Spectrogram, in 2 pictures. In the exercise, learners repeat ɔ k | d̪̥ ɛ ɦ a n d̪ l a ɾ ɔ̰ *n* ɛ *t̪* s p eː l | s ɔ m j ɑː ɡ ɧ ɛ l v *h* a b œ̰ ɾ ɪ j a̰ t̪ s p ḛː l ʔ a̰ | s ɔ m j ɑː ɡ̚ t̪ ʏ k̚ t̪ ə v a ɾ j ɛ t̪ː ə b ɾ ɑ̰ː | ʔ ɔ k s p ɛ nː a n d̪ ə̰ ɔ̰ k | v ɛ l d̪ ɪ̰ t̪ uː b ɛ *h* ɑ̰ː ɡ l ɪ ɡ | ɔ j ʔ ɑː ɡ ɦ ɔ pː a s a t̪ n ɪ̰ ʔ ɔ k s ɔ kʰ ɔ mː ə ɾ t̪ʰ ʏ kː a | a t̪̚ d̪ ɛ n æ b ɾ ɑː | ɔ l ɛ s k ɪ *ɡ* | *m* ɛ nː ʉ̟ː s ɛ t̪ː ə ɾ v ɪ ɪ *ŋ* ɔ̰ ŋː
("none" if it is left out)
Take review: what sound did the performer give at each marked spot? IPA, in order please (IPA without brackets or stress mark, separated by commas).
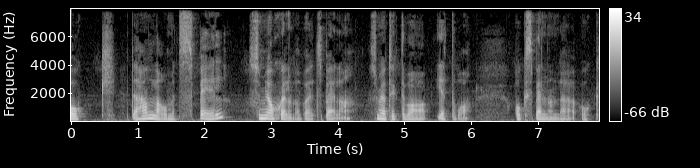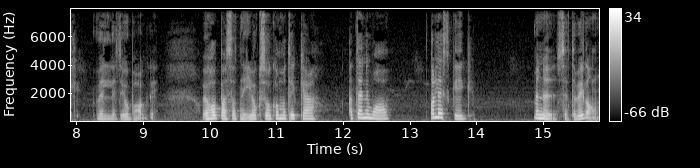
m, t̪, h, h, ɡ, m, ɡ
